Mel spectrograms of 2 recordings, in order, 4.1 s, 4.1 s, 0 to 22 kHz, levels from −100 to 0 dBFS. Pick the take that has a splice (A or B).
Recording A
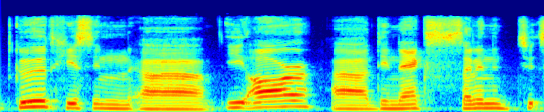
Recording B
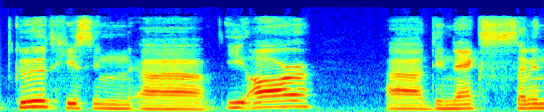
A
